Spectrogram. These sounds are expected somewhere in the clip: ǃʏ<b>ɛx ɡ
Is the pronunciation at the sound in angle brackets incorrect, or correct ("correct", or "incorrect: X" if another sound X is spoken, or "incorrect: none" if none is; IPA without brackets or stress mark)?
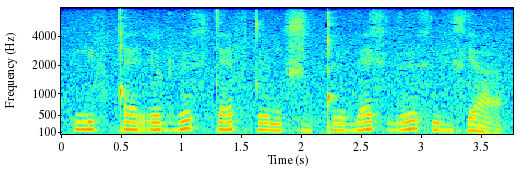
correct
